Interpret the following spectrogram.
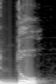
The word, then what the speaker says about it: dos: Le dos. Le dos. Final S not pronounced.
